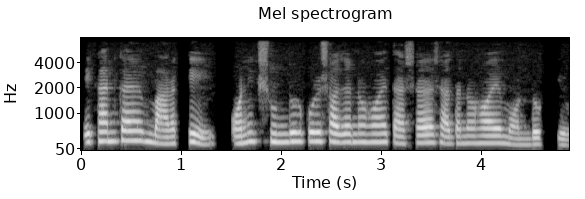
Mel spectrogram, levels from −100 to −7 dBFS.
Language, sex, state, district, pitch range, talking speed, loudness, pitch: Bengali, female, West Bengal, Kolkata, 185-230 Hz, 145 wpm, -25 LUFS, 210 Hz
